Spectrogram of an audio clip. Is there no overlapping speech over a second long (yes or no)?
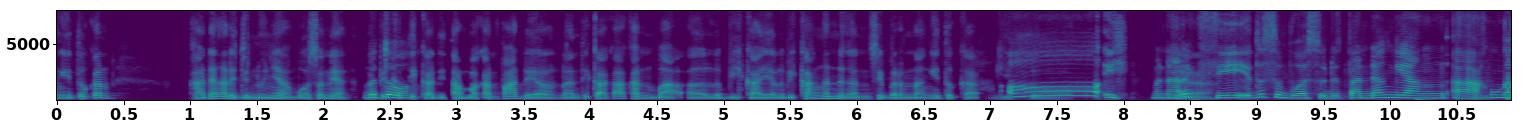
yes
